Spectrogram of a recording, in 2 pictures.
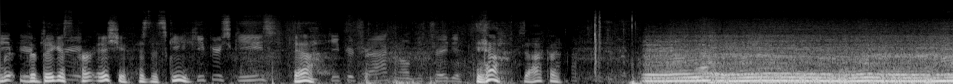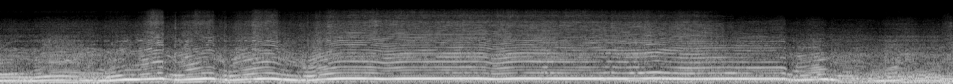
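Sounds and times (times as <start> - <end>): snowmobile engine revving: 6.4 - 19.0.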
